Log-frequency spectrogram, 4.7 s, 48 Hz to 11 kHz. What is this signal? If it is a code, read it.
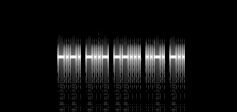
Morse code, heard as a keyed tone, about 30 wpm, 700 Hz. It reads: CX7FD
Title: DXCC-100 Call Signs - 5 Characters - Repeated 2x - 30wpm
